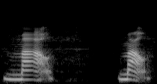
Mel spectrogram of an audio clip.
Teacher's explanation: O TH tem som de F quando ele é desvozeado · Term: TH desvozeado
